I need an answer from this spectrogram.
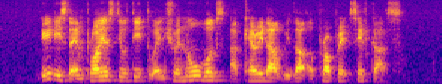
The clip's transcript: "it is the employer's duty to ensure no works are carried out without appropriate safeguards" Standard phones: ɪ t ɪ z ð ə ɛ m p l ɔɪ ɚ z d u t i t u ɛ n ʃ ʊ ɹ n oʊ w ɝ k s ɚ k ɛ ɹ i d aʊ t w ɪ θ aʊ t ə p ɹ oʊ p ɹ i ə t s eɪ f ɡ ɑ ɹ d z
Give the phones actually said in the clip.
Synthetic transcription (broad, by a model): ɪ t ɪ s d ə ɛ m p l ɔɪ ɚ s d u t i t u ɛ n ʃ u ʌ n oʊ w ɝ k s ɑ k ɛ ɹ i d aʊ t w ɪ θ aʊ t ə p ɹ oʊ p ɹ i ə t s eɪ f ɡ ɑ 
